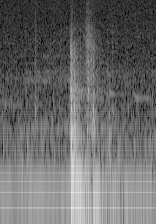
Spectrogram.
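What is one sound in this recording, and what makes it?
An appliance is set down on a counter with a knock.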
